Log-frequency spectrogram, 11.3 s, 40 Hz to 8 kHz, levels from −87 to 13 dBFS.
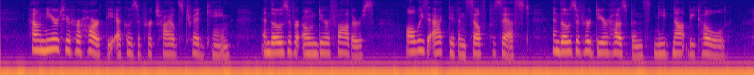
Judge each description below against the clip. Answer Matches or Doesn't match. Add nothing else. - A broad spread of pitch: Doesn't match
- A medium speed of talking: Matches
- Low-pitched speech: Doesn't match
